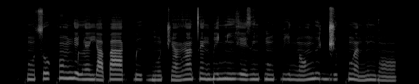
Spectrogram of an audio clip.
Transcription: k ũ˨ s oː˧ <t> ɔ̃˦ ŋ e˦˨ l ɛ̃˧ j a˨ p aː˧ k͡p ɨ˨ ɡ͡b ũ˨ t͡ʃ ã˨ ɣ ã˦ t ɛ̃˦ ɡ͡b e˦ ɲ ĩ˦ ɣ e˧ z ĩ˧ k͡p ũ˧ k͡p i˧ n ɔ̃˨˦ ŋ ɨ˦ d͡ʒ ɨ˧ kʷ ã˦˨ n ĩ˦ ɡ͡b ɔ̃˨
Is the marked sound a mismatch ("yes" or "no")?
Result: yes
